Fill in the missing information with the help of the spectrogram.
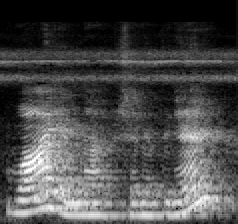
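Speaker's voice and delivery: usual speaking voice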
